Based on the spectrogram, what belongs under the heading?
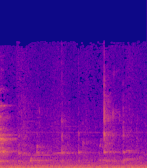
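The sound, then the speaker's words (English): A drink bought in Wisconsin being poured into glasses, a steady splashing trickle with a faint ringing tone and a light clink of glassware near the end. No one speaks. “Let me pour our glasses here.”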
